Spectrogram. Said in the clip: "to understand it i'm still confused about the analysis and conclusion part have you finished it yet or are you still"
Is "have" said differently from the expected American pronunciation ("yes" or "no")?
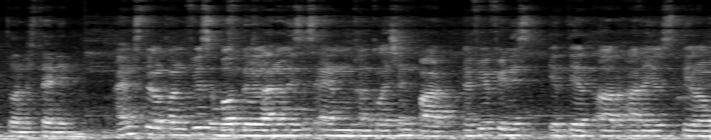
yes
